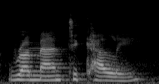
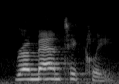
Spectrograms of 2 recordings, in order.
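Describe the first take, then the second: First: An extra vowel is sounded before the final 'ly'. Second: No vowel is sounded before the final 'ly'. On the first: The speaker calls it wrong. "So I'm not pronouncing romantically" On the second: The speaker calls it right. "Cut the A out"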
